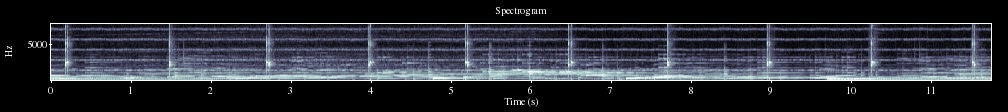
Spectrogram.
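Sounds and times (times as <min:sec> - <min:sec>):
Brazilian instrumental groove: 0:00.1 - 0:11.7.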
